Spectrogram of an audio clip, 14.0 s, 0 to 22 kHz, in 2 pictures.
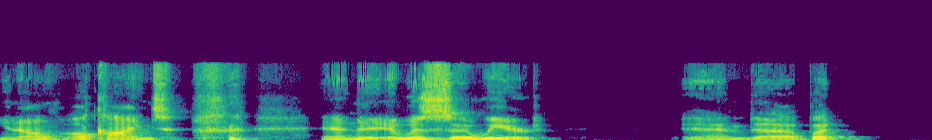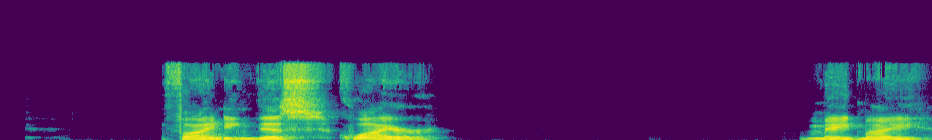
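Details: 56-year-old man with aphasia after a stroke in 2016, choir member attending neurological singing; speech with hesitations, fillers and repetitions; aphasia.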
